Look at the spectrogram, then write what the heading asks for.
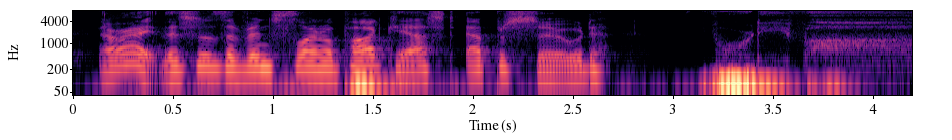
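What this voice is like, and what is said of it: Whispering. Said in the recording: “Don't know why I'm whispering”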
